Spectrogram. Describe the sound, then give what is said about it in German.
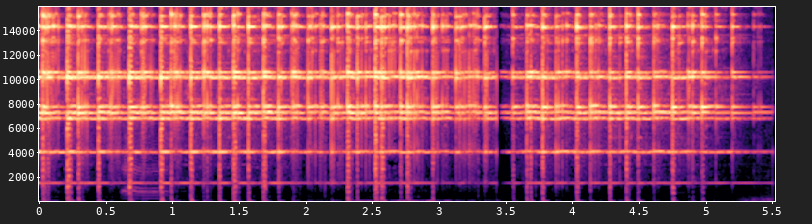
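A small bell is struck rapidly and repeatedly, its bright, clear tone ringing on steadily between strikes for several seconds, with no voices. “Und die Glocke, die hat einen richtig schönen Ton.”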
